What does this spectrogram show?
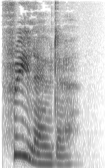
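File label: "freeloader", British English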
